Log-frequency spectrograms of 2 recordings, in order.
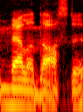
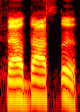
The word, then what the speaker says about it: Valdosta: to on the regular calls it Valadosta. It really burns the living hell out of me when they say it like that. Like, why are you coming up with extra letters? It's Valdosta.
